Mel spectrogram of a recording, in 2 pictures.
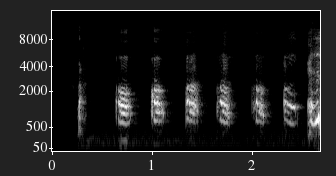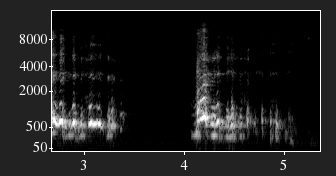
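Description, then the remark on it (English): A person imitates a turkey: about eight quick, evenly spaced hen yelps, then two loud, rattling gobbles separated by a short pause. Close and clear, with no talking. “Turkey gobble. All right. I'm going to do a hen and followed by a gobble.”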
